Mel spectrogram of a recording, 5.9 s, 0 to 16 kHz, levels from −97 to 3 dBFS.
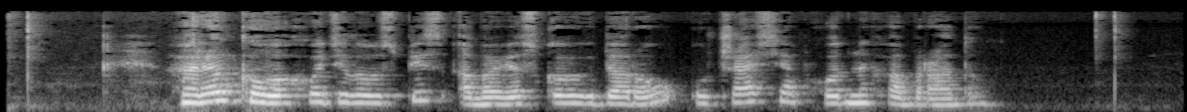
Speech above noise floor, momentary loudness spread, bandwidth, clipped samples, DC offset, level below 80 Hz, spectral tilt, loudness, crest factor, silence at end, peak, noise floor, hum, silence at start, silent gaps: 22 dB; 19 LU; 11.5 kHz; under 0.1%; under 0.1%; -58 dBFS; -4.5 dB/octave; -18 LUFS; 18 dB; 0.45 s; -2 dBFS; -39 dBFS; none; 0.05 s; none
